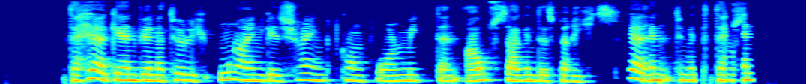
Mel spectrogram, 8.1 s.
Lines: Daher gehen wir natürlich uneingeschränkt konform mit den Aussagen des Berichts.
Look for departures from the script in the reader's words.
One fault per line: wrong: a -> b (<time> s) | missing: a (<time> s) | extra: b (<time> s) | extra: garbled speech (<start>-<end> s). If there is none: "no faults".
extra: garbled speech (6.3-7.6 s)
